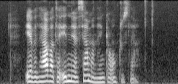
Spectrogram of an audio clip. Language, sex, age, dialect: Faroese, female, 36-60, Norðuroyggjar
